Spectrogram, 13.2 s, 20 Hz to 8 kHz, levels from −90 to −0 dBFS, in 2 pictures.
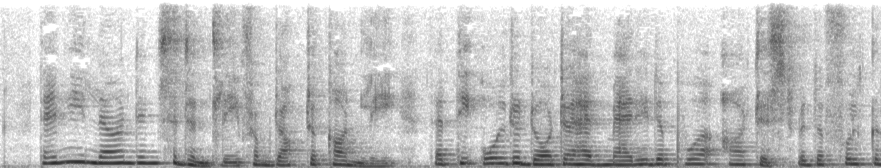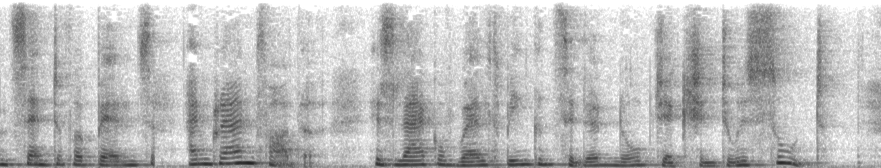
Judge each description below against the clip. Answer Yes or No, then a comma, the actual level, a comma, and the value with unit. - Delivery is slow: No, average, 170 wpm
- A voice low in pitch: No, high, 205 Hz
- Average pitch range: Yes, average, 3.6 semitones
